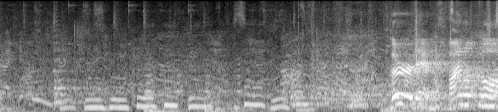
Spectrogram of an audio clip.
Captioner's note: curious music; Spencer humming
